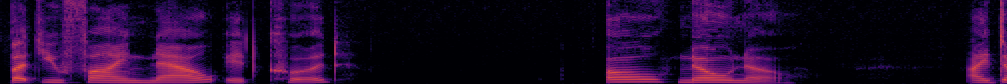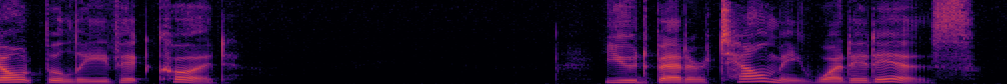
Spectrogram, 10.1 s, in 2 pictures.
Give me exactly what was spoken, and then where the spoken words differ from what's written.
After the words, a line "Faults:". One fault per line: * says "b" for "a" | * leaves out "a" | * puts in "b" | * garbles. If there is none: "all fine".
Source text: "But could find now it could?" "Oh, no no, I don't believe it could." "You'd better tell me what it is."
"But you find now it could?" "Oh, no no, I don't believe it could." "You'd better tell me what it is."
Faults:
* says "you" for "could"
